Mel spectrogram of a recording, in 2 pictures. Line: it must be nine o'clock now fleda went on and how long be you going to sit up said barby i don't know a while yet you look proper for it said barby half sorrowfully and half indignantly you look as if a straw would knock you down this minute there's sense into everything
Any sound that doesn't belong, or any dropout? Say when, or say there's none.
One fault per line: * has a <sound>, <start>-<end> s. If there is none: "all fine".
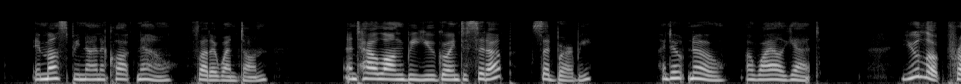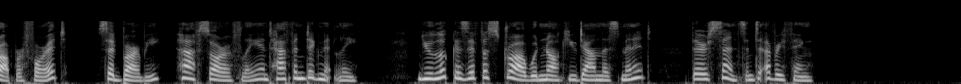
all fine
